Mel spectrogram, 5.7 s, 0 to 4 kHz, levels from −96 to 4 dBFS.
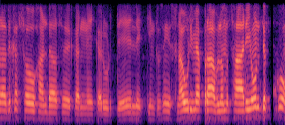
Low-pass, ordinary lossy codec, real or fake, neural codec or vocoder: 3.6 kHz; none; real; none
